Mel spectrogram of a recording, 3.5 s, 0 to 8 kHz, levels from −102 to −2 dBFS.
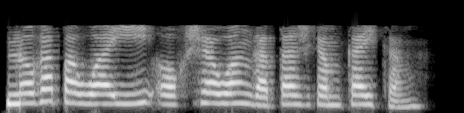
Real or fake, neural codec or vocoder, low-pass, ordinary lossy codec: real; none; 7.2 kHz; AAC, 16 kbps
